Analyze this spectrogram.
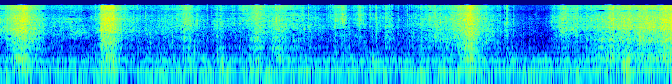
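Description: Tissue paper rustling and crinkling as it is handled and pulled aside inside a cardboard boot box, in a series of short bursts with a longer rustle near the end.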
